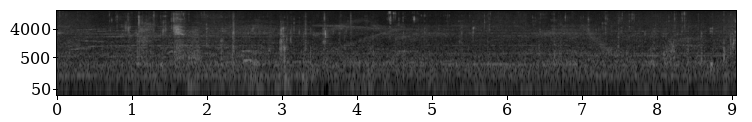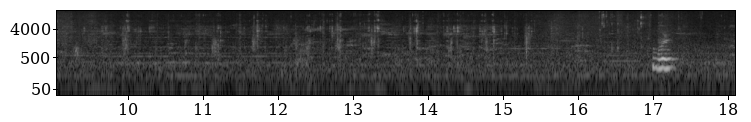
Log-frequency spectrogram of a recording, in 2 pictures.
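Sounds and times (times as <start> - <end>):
wet chewing clicks and smacks: 0.9 - 5.8, 6.4 - 15.5.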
